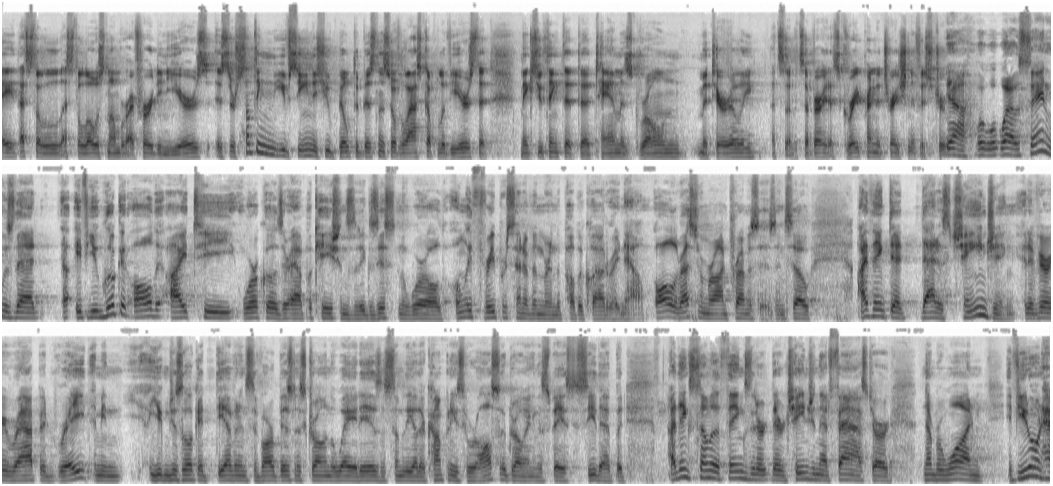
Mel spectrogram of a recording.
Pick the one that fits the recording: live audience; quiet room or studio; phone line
live audience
